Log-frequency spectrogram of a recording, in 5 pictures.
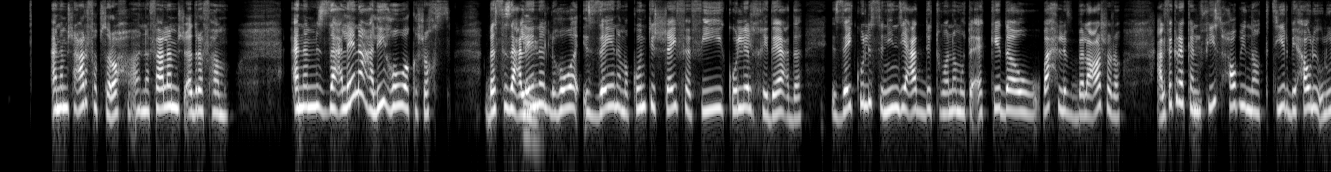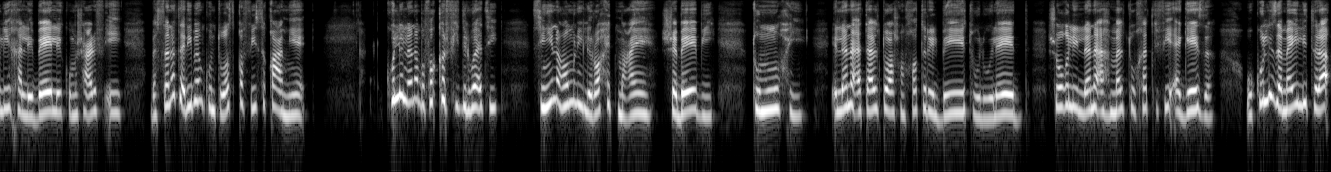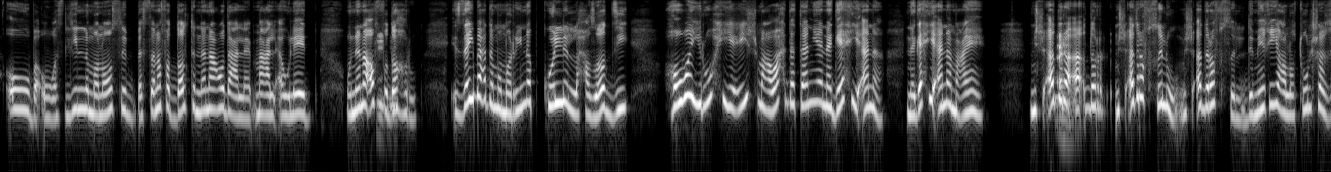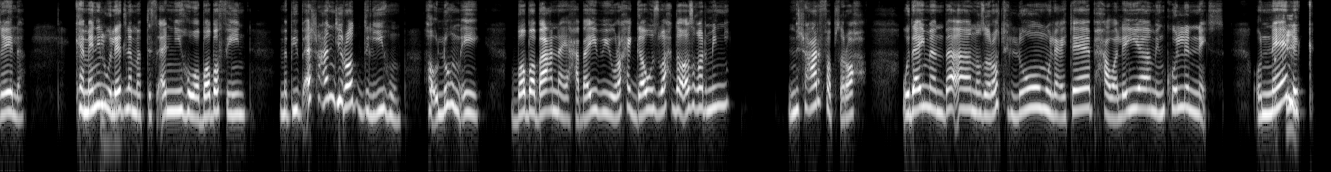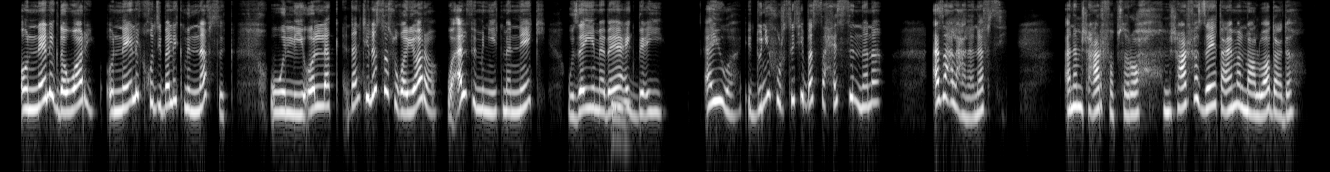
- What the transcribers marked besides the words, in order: tapping
- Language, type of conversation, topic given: Arabic, advice, إزاي بتتعامل/ي مع الانفصال بعد علاقة طويلة؟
